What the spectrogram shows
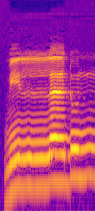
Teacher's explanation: Idgham bila gunnah. Nun mati bertemu lam. Masuk tanpa dengung. Daripada min jadi mil.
